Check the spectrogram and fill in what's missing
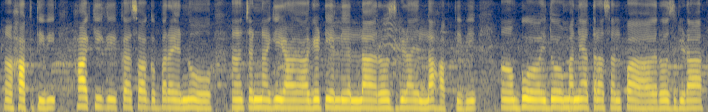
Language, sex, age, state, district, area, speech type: Kannada, female, 45-60, Karnataka, Bangalore Urban, rural, spontaneous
